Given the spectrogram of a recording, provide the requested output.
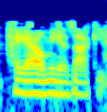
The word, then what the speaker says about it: Hayao Miyazaki: Hayao Miyazaki.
